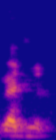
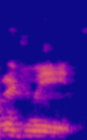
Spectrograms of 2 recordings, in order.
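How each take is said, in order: First: The last vowel is a reduced 'uh' sound. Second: The last vowel is a full 'ay' sound. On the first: It is used as a noun or adjective. "And as noun and adjective" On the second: It is used as a verb. "As a verb"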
